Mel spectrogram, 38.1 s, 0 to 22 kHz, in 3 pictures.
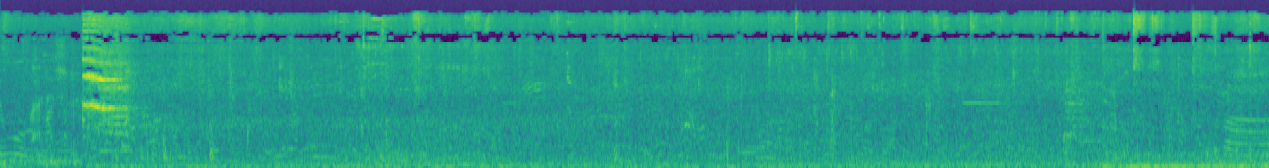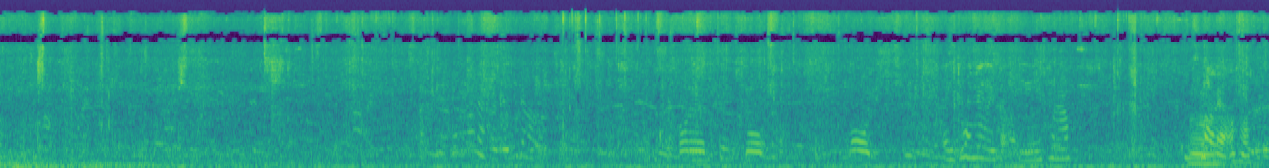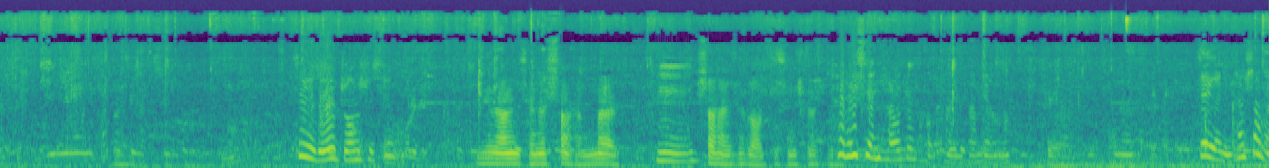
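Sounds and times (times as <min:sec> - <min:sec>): indistinct voices: 0:00.0 - 0:20.5
people talking: 0:10.6 - 0:20.5
low rumble: 0:11.0 - 0:14.4.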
